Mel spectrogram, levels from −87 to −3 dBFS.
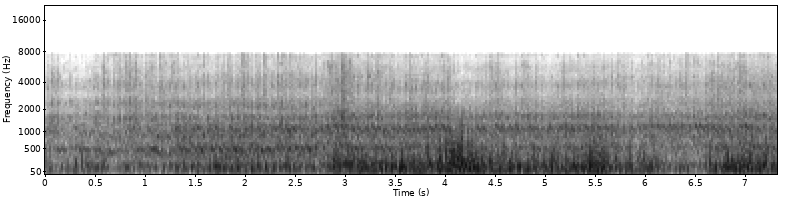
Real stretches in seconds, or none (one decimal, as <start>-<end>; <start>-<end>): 0.0-7.3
